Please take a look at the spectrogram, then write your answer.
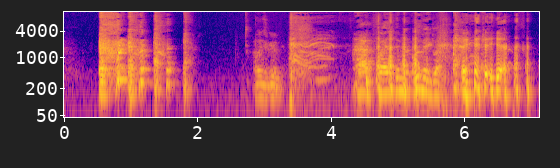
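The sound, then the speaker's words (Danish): A loud coughing fit from something stuck in the throat: several harsh coughs in quick succession, then strained throat-clearing and choked, rasping breaths, followed by a voice talking. “Det var fast i halsen.”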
